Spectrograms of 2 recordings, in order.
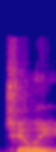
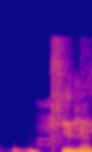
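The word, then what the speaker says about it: Chili: from Chile, Wisconsin, and I think I'm pronouncing it correctly, Chile, right, Eric? Yeah, that is correct. Okay, it's not Chile or Kili Not, or something.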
